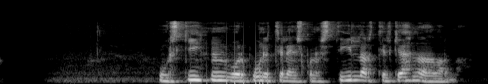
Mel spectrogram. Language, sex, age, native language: Icelandic, male, 40-49, Icelandic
